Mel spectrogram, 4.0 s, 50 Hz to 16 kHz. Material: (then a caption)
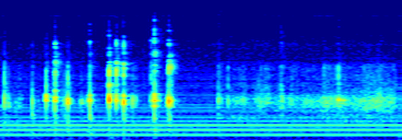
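Coated card. Long acrylic nails on both hands tap and click on an A4-size black scratch-art card with a silver tiger image lying flat. A quick, uneven run of about a dozen sharp, dry clicks fills the first two seconds, then fades into faint, softer tapping with one more light click near the end.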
